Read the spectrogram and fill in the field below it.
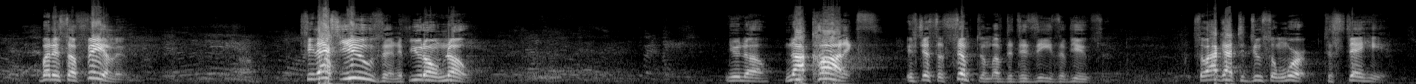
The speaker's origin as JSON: {"language": "English", "town": "Washington", "region": "District of Columbia", "country": "United States", "said": "I'm from Washington, D.C., and I used to live up by Walter Reed, and I worked for the engraving and printing."}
